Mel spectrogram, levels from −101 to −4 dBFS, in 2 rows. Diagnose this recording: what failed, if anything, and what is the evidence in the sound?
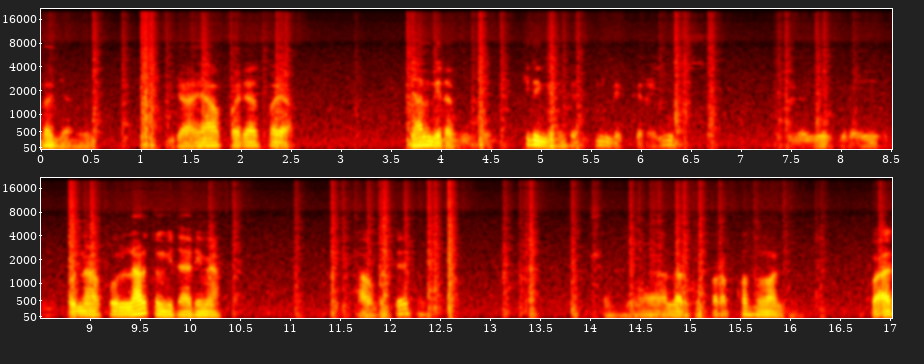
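The failure sits in call processing, where the noise suppressor leaves artifacts throughout. It pulls the room noise, which sits about 11 dB under the speech, down by about 21 dB between phrases and lets it rise under speech. On a spectrogram, the noise floor pumps with the speech and breaks into flickering specks.

Speech cut by the noise suppressor occurs at 0.01–0.53, 1.26–2.53, 4.02–6.34, 7.45–8.66, 9.19–10.31, 11.67–12.37 and 14.02–16.12 s. Quiet speech is misread as noise and turned down by about 10 to 22 dB. Word edges sound swallowed, and the spectrogram shows gaps in the speech where the bands were turned down.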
